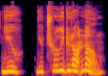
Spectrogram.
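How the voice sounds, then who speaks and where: Humble djinni mare, formal and imploring, fairly high voice, dry close sound. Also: female voice, measured pace, mellow, dry recording. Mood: earnest. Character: pleading female djinni spirit, a servile mare. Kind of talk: fan audiobook voice acting.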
